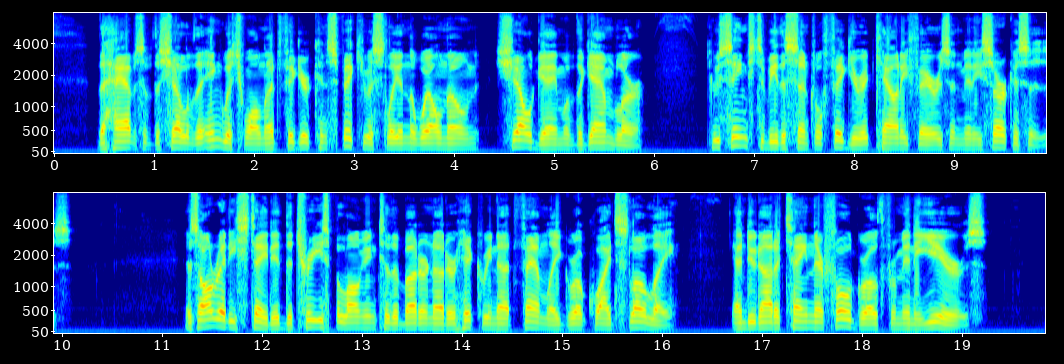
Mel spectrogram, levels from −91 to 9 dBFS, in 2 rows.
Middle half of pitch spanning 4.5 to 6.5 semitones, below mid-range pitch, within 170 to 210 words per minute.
No: average, 3.0 semitones; low, 120 Hz; average, 175 wpm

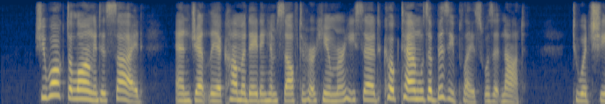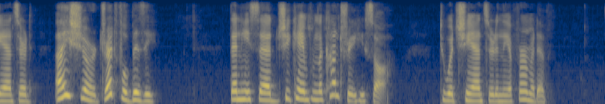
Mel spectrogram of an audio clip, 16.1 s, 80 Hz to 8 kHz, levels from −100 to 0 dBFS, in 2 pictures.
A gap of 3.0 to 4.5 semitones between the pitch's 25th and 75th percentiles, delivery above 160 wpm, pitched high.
Yes: average, 4.0 semitones; average, 180 wpm; high, 205 Hz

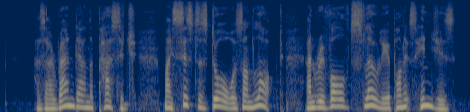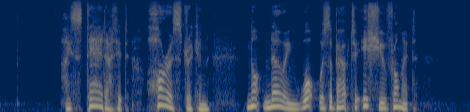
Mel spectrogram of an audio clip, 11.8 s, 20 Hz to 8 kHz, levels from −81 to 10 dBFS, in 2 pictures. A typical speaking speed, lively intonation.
Yes: average, 165 wpm; wide, 6.2 semitones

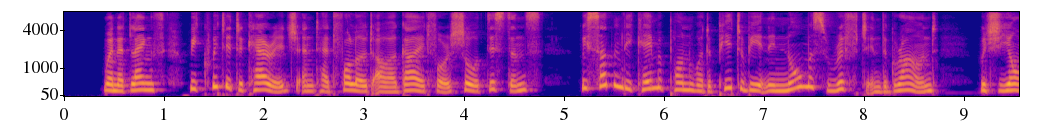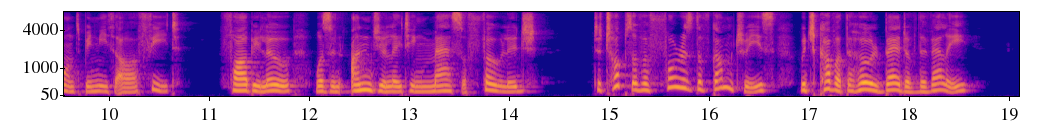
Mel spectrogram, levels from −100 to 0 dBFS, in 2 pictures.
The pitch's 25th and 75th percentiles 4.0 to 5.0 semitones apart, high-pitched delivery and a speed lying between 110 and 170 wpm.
No: average, 4.3 semitones; high, 210 Hz; average, 185 wpm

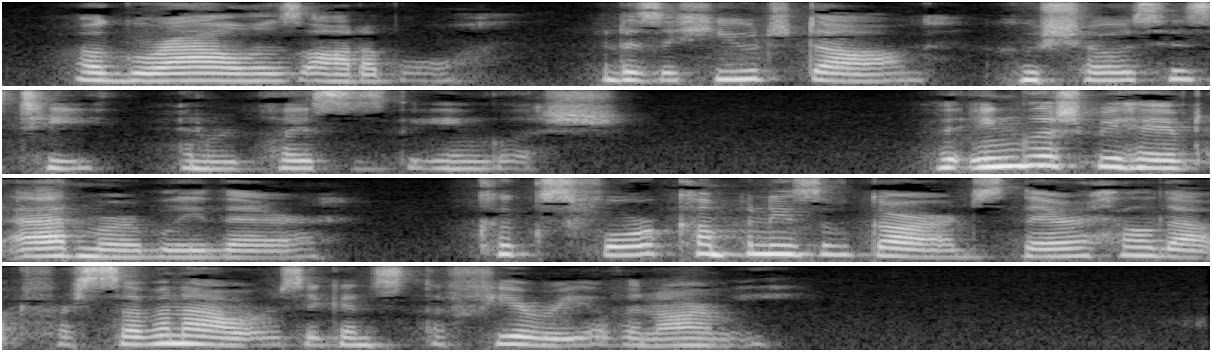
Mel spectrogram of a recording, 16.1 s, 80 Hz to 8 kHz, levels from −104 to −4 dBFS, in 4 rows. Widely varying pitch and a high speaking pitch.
No: average, 2.8 semitones; high, 220 Hz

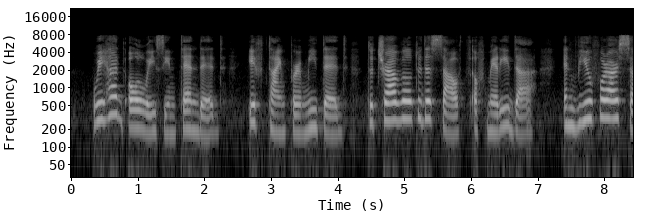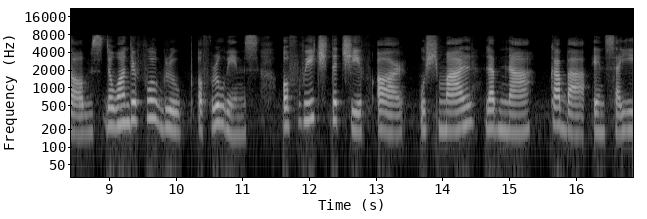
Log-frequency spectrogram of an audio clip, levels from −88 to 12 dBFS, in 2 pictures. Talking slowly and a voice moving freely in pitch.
Yes: slow, 115 wpm; wide, 6.4 semitones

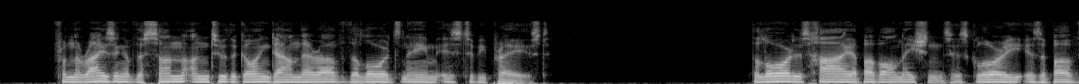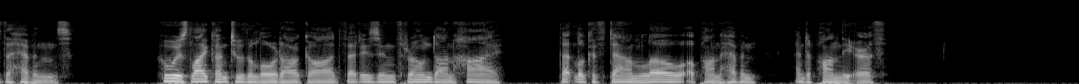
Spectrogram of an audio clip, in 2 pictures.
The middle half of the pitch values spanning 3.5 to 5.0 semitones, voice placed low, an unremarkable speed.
No: average, 3.0 semitones; low, 110 Hz; average, 150 wpm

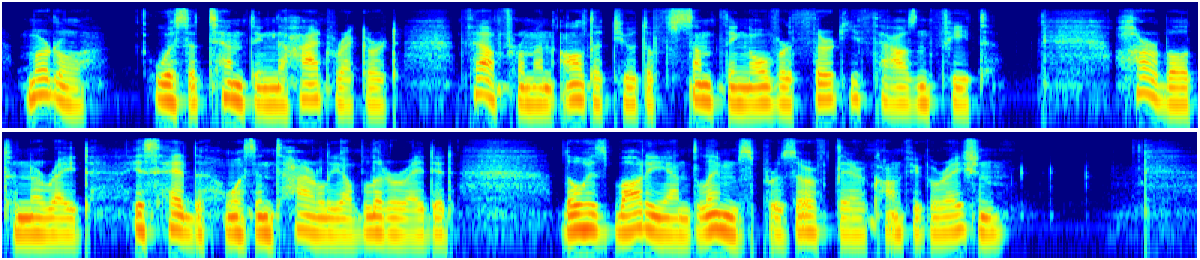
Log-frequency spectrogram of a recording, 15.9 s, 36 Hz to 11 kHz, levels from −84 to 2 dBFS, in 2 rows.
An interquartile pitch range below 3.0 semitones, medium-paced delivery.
No: narrow, 2.5 semitones; slow, 125 wpm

